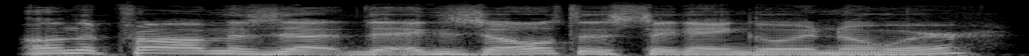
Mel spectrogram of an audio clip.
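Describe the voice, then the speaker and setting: A man's voice: on the high side, expressive, fast talker, no room sound. Blunt man commenting over a game, dry mic. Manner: blunt, crude, profane. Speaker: streamer reacting to a game story. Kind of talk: casual live commentary. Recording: dry mic, faint game music behind. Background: game music and dialogue.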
